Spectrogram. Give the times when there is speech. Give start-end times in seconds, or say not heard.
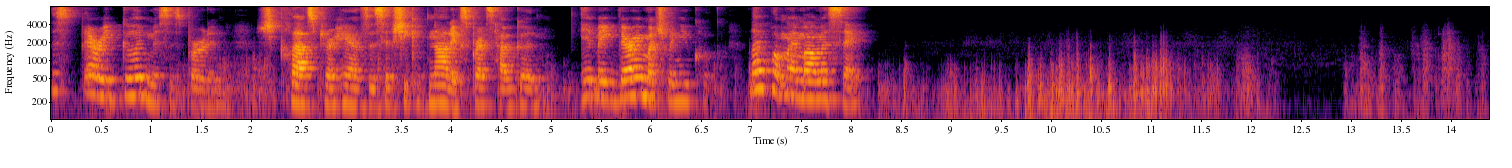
0.0-8.1.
